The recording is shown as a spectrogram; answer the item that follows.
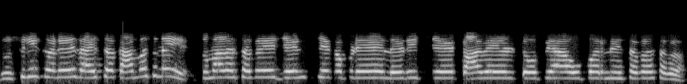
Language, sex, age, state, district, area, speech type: Marathi, female, 45-60, Maharashtra, Nanded, urban, conversation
